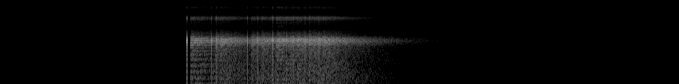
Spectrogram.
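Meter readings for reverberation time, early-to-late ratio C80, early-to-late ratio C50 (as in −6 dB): 1.8 s, −1.5 dB, −5.0 dB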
